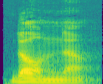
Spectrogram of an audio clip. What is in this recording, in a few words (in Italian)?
"donna", crespinese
